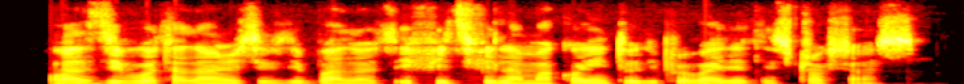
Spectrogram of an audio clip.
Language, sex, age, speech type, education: Nigerian Pidgin, male, 15-29, spontaneous, tertiary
